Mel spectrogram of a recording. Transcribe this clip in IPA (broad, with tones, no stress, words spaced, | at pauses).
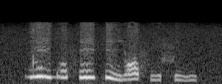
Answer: dũ˦ɡ͡bo˦fũ˦ kĩ˦˨jɔ˨˦ fi˧si˧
